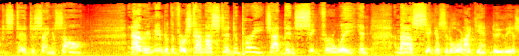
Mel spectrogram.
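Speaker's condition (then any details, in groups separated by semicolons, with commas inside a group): Vocal fold paralysis; both vocal cords paralyzed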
